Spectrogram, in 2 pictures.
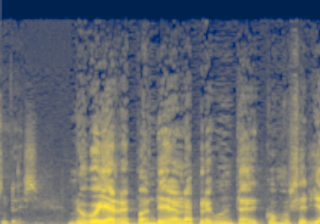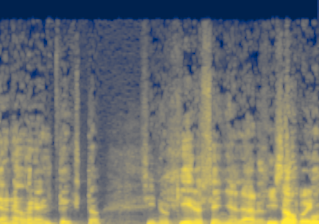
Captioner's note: speaking in a foreign language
